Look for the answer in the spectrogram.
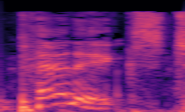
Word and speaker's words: Penix: Not with the X, okay, but with the S, okay? And Michael Penix took umbrage with that.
